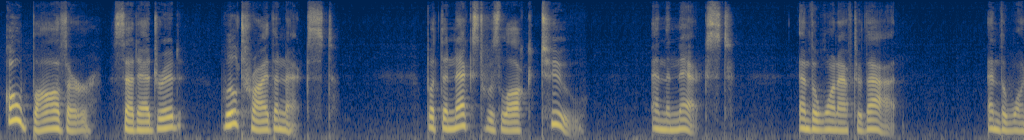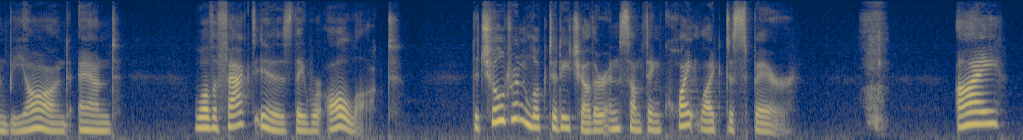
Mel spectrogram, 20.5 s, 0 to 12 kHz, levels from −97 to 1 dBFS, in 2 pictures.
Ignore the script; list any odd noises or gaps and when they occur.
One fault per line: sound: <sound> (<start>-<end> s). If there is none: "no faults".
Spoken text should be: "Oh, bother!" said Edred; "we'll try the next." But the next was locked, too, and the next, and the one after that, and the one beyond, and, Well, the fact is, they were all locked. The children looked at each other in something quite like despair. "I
sound: sniff (18.8-19.1 s)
